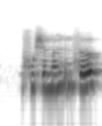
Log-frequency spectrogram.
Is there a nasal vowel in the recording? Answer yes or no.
yes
